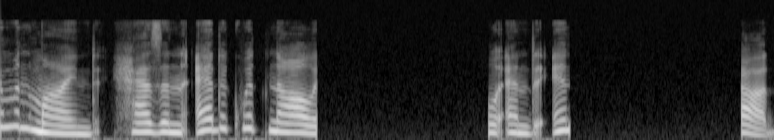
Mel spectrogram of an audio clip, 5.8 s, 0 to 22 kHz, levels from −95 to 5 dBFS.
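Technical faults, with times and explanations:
2.37–3.67 s and 4.26–5.56 s, digital wireless dropout: the speech twice falls into a clean hole of near silence lasting 1.3 s, with no crackle or noise burst at either edge. The receiver lost too much data from the wireless link and muted itself with a very quick fade until the signal recovered.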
